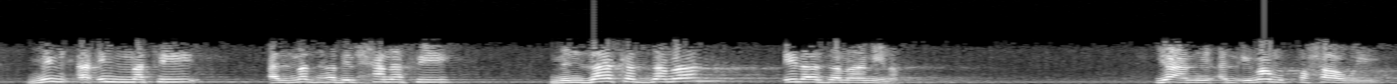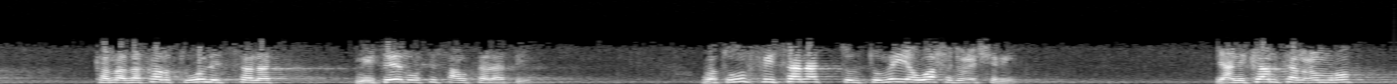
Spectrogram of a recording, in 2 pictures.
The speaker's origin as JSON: {"language": "Arabic", "country": "Egypt", "said": "يعني على لهجتنا هنا في مصر عمرك ما إيه؟"}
